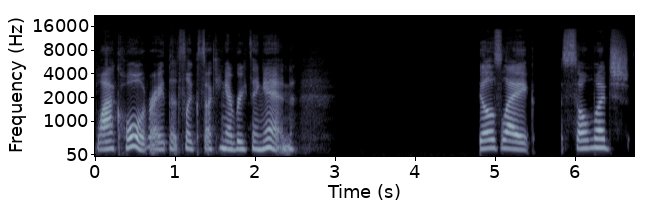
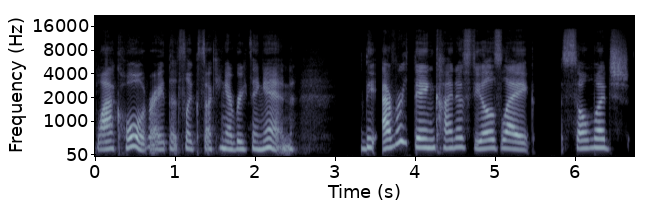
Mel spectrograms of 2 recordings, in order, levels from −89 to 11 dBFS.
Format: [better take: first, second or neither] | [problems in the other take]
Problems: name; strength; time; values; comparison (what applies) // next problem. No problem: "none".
second | audio cutting out; at 3.5 s for 1.5 s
